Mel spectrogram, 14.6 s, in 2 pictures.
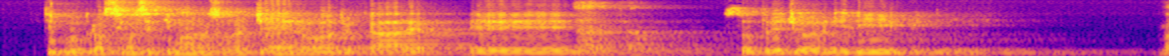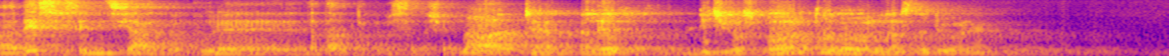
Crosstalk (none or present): none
